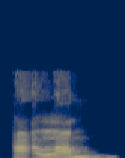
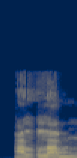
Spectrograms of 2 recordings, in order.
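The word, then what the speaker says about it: أَلَمْ: pertama alam nasyrah lakasadhoran itu ada tajwidnya itu ada mim mimnya kan berbaris mati ibu ya mimnya berbaris mati Bari sukun setelah huruf mim mati itu mim sukun itu ada huruf nun ada huruf nun atau kalau di situ akan ada syafawi itu bacanya harus jelas bu alam alam jadi dia harus jelas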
